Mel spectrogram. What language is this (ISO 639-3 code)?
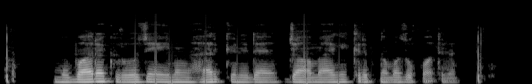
uig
